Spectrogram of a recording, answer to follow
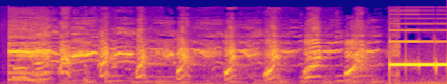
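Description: A burst of laughter cutting in suddenly, a string of short rising 'ha' sounds, two to three a second. Right at the end an electronic beep starts.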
